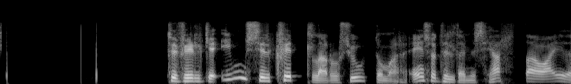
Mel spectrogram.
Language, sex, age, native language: Icelandic, male, 30-39, Icelandic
